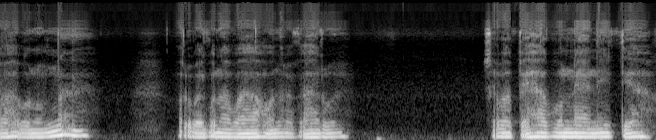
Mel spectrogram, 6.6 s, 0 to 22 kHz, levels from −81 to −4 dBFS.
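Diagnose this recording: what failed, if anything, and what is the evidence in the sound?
Throughout, the speech is grainy and rough though it reaches about 20 kHz: likely Opus compression at the codec, noise-filling starved bands, fitting 24 kbps CELT mode.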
